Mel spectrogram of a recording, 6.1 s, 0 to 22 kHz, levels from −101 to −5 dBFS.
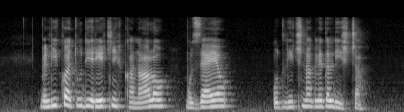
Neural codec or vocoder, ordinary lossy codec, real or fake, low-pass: codec, 24 kHz, 3.1 kbps, DualCodec; none; fake; none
